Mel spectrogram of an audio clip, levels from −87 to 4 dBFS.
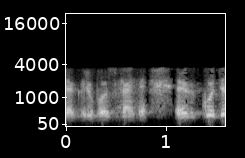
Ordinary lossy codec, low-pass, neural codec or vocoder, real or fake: AAC, 16 kbps; 3.6 kHz; vocoder, 44.1 kHz, 80 mel bands, Vocos; fake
